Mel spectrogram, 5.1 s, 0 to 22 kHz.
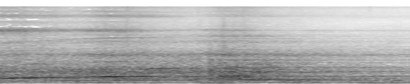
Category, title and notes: Sound effects > Vehicles
Sound of a tram moving. Tram engine humming. This sample was recorded in Tampere, Finland during early winter (wet roads). Device used for recording was iPhone SE 2020. Sample might contain wind or other distant background noise. This recording was done for an audio processing assignment.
